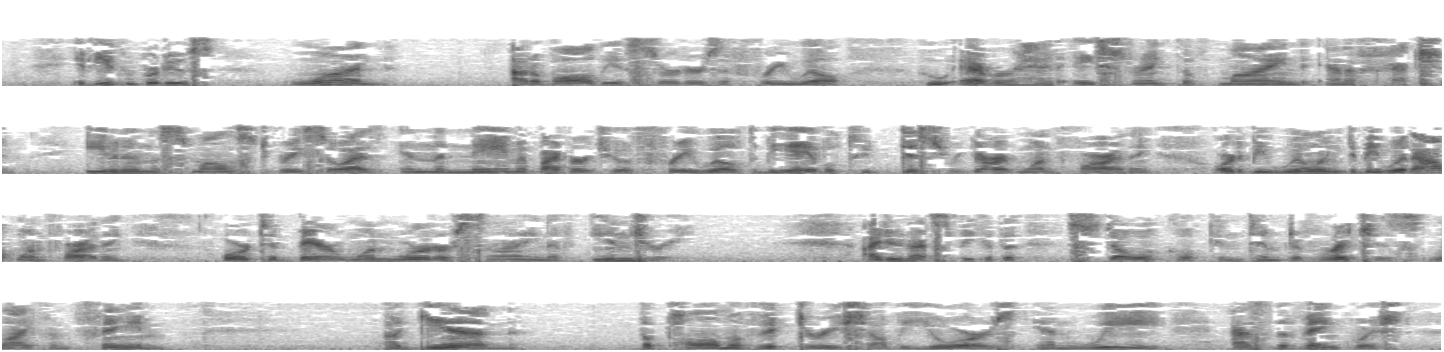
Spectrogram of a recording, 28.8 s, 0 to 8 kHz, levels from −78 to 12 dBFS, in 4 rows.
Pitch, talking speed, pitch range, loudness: 125 Hz, 185 wpm, 115-140 Hz, -22 LUFS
